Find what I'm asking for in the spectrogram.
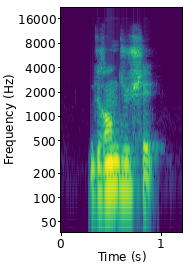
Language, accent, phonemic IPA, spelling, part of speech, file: French, France, /ɡʁɑ̃.dy.ʃe/, grand-duché, noun, LL-Q150 (fra)-grand-duché.wav
- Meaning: grand duchy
